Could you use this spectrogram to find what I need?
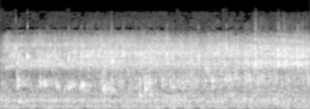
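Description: Water poured into a glass to top up a drink mixed with lemon and a sharp ingredient, a loud, steady gushing stream that runs unbroken for about three seconds.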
